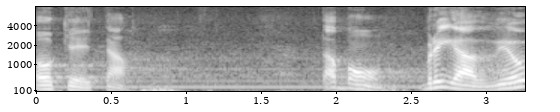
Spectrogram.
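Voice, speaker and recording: Noticeable background noise sits under a man talking at a very slow pace. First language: English (speaking Portuguese). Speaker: evangelist. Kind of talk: sermon. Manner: animated.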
